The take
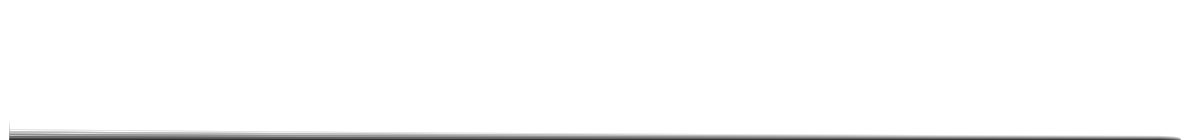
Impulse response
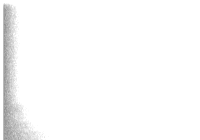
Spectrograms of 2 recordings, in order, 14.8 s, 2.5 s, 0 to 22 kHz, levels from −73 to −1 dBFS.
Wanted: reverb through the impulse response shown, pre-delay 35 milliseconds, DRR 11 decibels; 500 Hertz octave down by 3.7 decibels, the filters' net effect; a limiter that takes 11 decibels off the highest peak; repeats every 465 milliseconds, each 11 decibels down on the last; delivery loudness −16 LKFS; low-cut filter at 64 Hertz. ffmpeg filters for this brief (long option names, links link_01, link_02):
-filter_complex "[0:a]highpass=64,equalizer=frequency=500:width_type=o:gain=-4.5,alimiter=level_in=2.5dB:limit=-24dB:level=0:latency=1,volume=-2.5dB,aecho=1:1:465|930|1395:0.282|0.0789|0.0221,asplit=2[link_01][link_02];[1:a]atrim=start_sample=2205,adelay=35[link_03];[link_02][link_03]afir=irnorm=-1:irlink=0,volume=-17.5dB[link_04];[link_01][link_04]amix=inputs=2:normalize=0,volume=15dB"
